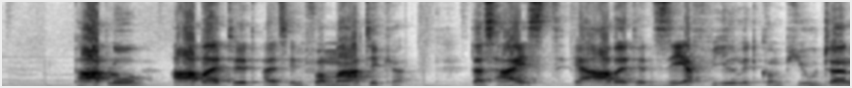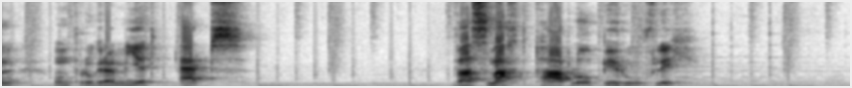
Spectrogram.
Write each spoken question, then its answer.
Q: Was macht Pablo beruflich?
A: Er arbeitet als Informatiker.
